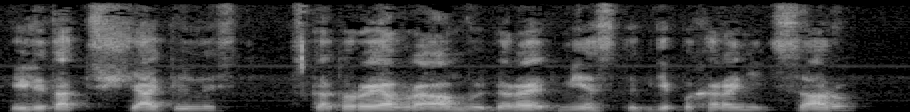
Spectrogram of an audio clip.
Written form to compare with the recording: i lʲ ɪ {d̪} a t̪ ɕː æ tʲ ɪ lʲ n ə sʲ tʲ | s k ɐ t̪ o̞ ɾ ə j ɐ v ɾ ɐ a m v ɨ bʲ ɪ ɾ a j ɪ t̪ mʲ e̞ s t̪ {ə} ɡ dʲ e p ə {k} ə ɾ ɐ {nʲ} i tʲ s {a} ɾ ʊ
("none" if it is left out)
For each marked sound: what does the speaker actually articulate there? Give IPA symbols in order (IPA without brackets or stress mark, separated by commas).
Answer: t̪, ə, x, nʲ, a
